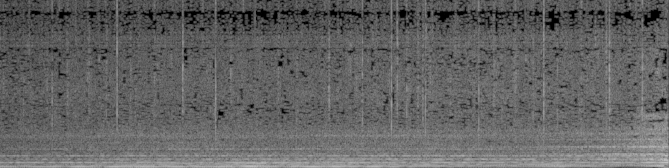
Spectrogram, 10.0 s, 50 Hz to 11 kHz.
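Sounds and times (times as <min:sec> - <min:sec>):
crackling rain texture: 0:00.0 - 0:10.0.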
